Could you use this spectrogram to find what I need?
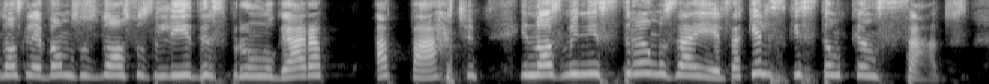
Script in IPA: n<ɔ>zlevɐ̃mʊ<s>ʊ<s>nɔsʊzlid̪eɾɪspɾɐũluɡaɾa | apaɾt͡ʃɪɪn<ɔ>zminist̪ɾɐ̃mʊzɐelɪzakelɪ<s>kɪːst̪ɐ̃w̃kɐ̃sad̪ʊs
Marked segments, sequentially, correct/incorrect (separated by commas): correct, incorrect, incorrect, correct, correct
